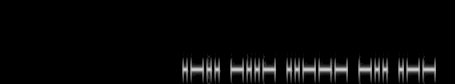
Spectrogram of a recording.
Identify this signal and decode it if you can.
Morse code, heard as a keyed tone, about 30 wpm, 700 Hz. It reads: LX2DW
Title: DXCC-100 Call Signs - 5 Characters - Repeated 2x - 30wpm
